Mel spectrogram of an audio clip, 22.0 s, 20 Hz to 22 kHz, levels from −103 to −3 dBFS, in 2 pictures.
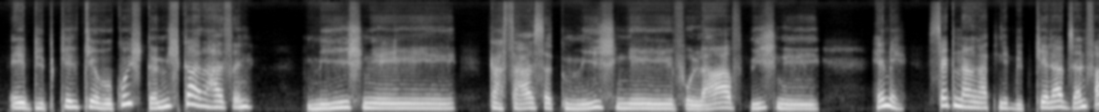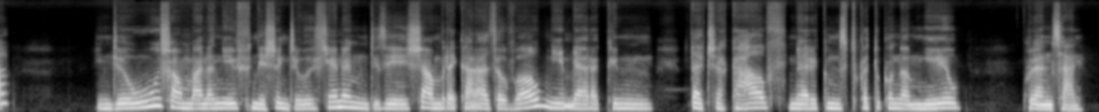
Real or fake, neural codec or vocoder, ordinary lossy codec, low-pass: fake; codec, 44.1 kHz, 2.6 kbps, SNAC; none; none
